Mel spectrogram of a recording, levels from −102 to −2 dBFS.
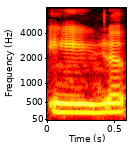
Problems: none marked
